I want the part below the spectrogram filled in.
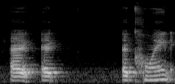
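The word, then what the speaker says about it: Aucoin: concealer Kevin how do you say his name a coin Au u c o i n he's really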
